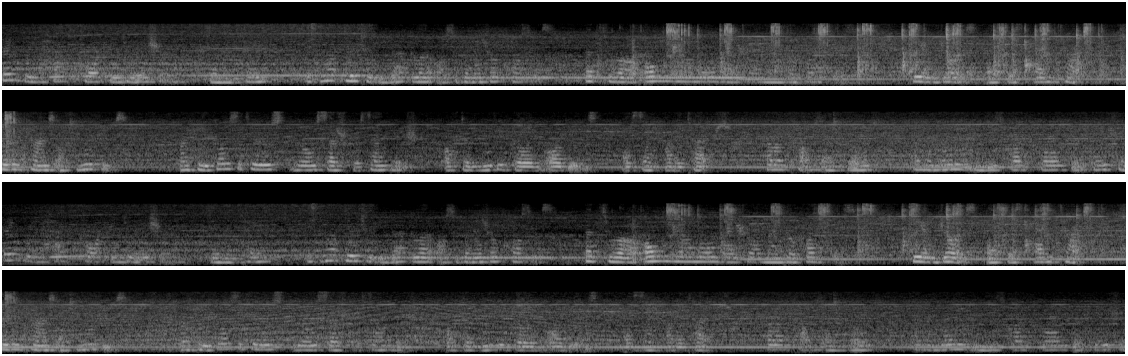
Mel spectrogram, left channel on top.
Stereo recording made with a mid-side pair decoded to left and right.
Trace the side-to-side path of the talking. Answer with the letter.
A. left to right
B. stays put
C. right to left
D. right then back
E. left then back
D.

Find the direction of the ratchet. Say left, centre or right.
left.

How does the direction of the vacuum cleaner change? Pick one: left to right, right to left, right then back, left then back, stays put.
right then back.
